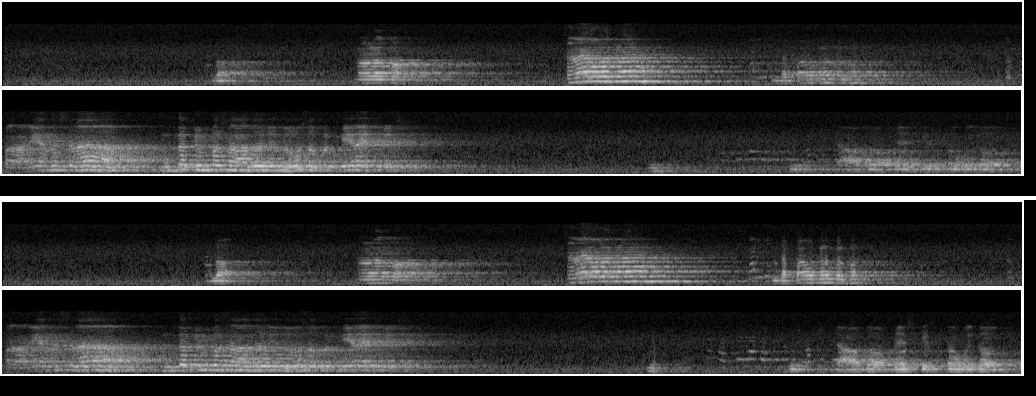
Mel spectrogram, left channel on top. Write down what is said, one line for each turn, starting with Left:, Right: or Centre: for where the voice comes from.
Right: ಹಲೋ <unintelligible>
Left: ಮಲಕೊ <unintelligible> ಚೆನ್ನಾಗ ಹೋದೇ ಕಣೋ. <unintelligible>
Right: ನಂಗೆ ದಪ್ಪ ಆಗಬೇಕಾ ಅಲ್ಲಾ ಸ್ವಲ್ಪ. <unintelligible>
Left: ಸ್ವಲ್ಪ ಆನೀ ಅನ್ನಿಸ್ತಲ್ಲ ಮುಗ್ದ ಪಿಂಪಲ್ಸ್ ಅದು ಇದು ಇದ್ದುವು ಸ್ವಲ್ಪ ಕ್ಲಿಯರ್ ಆಯತ್ ಫೇಸ್, <unintelligible>
Right: <unintelligible> <inaudible> ಹು ಯಾವ್ದ ಫೇಸ್ ಕಿಟ್ ತೋಗೋಇದು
